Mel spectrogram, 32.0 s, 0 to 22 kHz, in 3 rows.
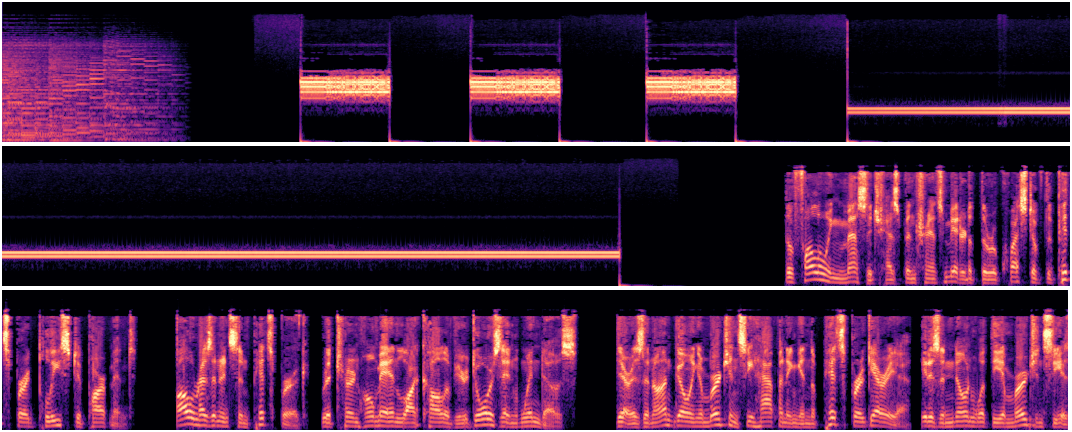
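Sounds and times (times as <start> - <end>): background music: 0.0 - 1.9.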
